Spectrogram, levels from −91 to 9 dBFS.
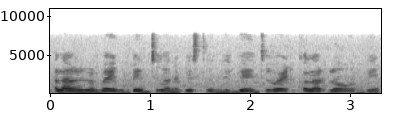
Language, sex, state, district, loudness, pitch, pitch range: Telugu, female, Andhra Pradesh, Sri Satya Sai, -15 LUFS, 225 Hz, 220-235 Hz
